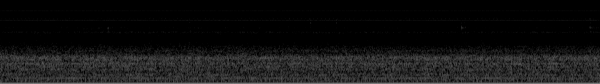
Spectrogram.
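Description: Steady background hiss with a faint, even low hum; no distinct sounds stand out.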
